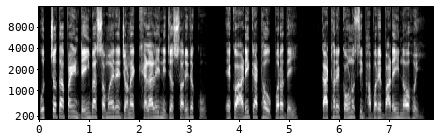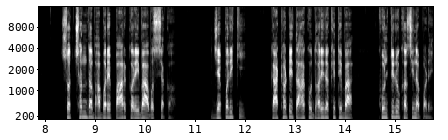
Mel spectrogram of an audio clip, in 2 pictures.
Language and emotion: Odia, neutral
